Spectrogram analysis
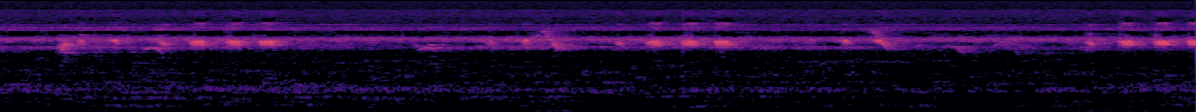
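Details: Grass insects singing at the turn of the seasons: bright, high-pitched pulsed chirps grouped in clusters of three to four, returning roughly every second against quiet ambient noise.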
